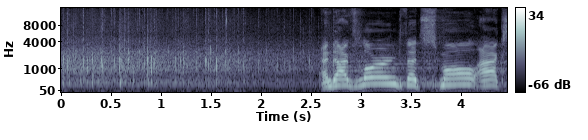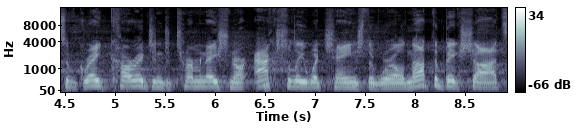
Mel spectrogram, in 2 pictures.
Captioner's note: cheers and applause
